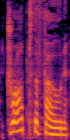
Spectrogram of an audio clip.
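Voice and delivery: plain reading voice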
